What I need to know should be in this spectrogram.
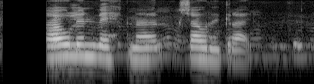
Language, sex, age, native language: Icelandic, female, 10, Icelandic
